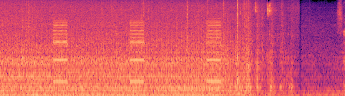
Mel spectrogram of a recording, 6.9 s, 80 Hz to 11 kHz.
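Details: Volvo semi truck diesel after fixing no-crank no-start caused by a loose battery terminal connection: steady low rumble with short chime every 1.5 seconds, then clean shutdown; running normally.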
